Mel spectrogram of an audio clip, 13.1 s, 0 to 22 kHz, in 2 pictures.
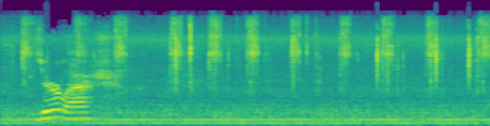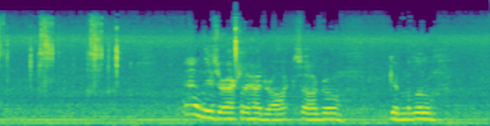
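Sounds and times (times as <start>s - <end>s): steady low hum: 0.0s - 13.0s
ratchet wrench clicking: 0.1s - 8.2s.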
